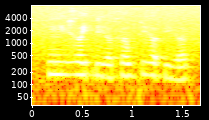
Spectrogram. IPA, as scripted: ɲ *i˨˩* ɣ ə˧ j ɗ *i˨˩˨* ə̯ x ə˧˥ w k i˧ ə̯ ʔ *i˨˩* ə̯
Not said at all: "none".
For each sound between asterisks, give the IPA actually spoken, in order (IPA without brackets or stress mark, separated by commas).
i˧, i˨˩˨, i˨˩˨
